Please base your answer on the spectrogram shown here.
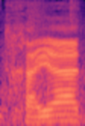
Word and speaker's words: Chait: It's pronounced Chait? Chait, Chayat, Americans say Chait, whatever.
